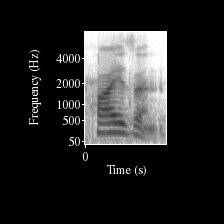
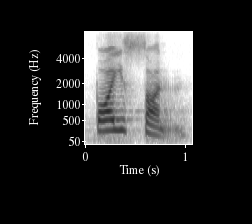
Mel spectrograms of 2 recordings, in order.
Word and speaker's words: poison: word again yes correct poison but the way you said it a while ago was boys son it's not poisonous poison so it seems to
